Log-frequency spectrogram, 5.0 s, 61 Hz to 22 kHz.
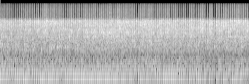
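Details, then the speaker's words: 1929 Henderson KJ motorcycle, left-hand spark advance turned down to retard timing, in gear with clutch in: low even exhaust beat about three pulses a second, engine slows to a lazy steady idle; normal slow idle with spark retarded. "Got the spark advance on the left-hand side, so I'll turn that down. You can hear the engine change. It's being retarded now at this point. Slows the engine down."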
